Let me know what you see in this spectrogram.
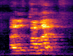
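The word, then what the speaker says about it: القمر: और उर्दू में कुछ अल्फाज ऐसे हैं कि जिनके शुरू में अलिफ लाम लगाए तो वो पढ़ने में आता है। जैसे कि आप लोग अल-कमर, अलिफ के कमर के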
